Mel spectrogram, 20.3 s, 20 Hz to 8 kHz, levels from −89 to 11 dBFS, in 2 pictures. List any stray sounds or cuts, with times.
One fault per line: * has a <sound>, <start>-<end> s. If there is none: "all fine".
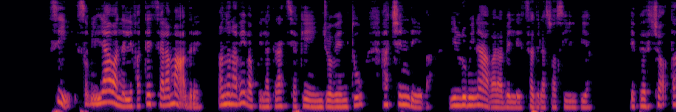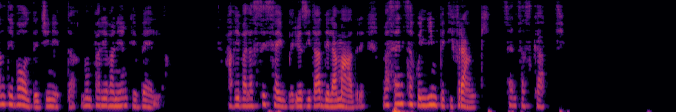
all fine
